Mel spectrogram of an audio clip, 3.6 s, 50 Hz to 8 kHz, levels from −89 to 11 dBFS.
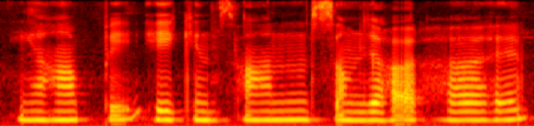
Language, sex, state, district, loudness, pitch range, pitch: Hindi, female, Jharkhand, Ranchi, -20 LUFS, 195-205 Hz, 200 Hz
